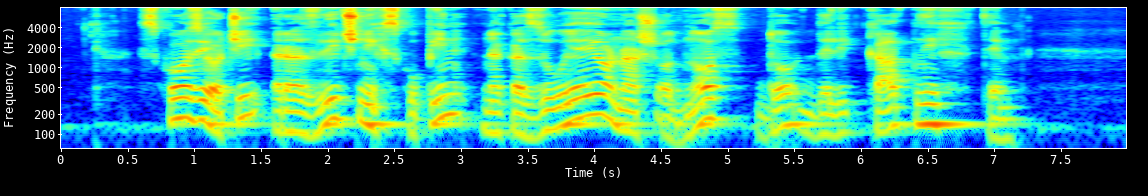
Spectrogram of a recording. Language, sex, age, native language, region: Slovenian, male, 30-49, Slovenian, Gorica region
